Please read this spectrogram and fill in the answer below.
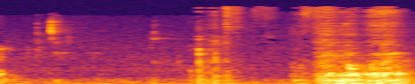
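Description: Near silence with a few faint clicks, then a faint, brief rubbing sound in the last half second: a computer mouse being slid across a desk.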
